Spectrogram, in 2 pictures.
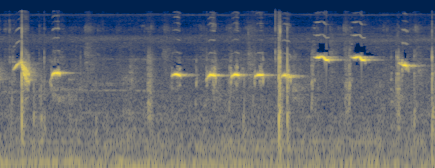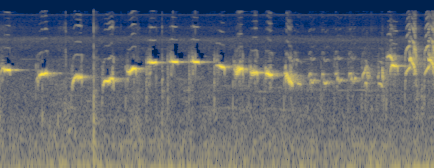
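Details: Provocation song of a Greater green leafbird: after two opening chirps, a long run of clean short whistles, level at first then stepping higher and lower, one every half second, ending in a jumbled burst.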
